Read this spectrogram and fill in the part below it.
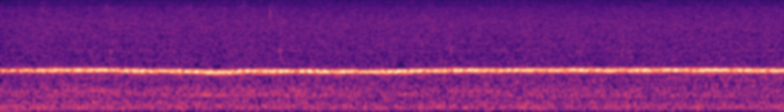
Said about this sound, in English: Gray tree frogs are a common and sometimes loud amphibian found throughout Virginia.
